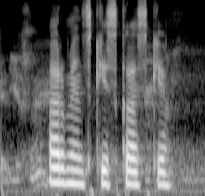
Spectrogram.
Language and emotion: Russian, neutral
